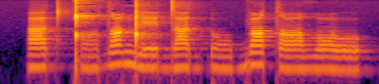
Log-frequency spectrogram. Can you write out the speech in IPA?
a˨˦ d ǃ ɔ̤˨˦ dˤ i˦ ŋ͡ǃ e˨ d a˨ d ɗ ɔ̤˨ b u˦ tˤ a˨ ðˤ o˨

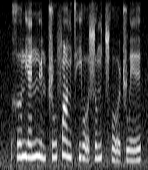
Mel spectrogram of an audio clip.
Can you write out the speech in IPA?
x ɤ˨˦ n̪ j ɛ˨˦ n n̪ y̰˨˩ n ʈ͡ʂ u˨˦ f ɑ˥˨ ŋ t̪ʰ j o̰˨˩ ʊ̯ s ʊ˨˦ ŋ t͡sʰ o̰˨˩ ʊ̯ ʈ͡ʂ w e˨˦ ɪ̯

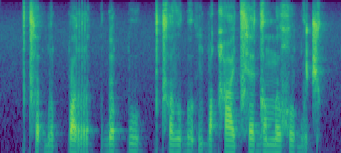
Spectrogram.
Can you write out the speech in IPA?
tʰ ɜ ʔ b ɜ pː ɒ r | ɠ ɜ pː u | tʰ ʌ ð u ɠ ʊ ʔ i b ɒ qʰ æ j t͡sʰ ɛ ɡ ʌ m ɛ χʷ æ b ʊ t͡ʃ

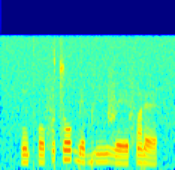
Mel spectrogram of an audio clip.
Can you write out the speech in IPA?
ũ˨ pʰ o˨ f ʊ˦ t͡s oː˦ ɡ͡b e˨ b iː˦ v eː˨ f ã˦ ɾ ɛ˨

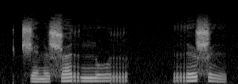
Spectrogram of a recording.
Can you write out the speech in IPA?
t͡ʃ ɪ ɳ ɪ ʂ œ r n u r | r ɨ ʂ ɨ

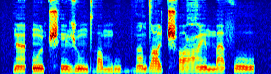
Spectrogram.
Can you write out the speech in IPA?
ɾ ã ʔ õ ʈ͡ʂʰ ẽ ʐ ũ dʱ ɒ m u bʱ õ dˤ e ʈ͡ʂʰ ɒ ʕ ɛ̃ m a f o

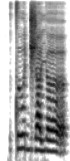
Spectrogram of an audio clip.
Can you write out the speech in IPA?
t ɤ d͡ʒ a j ɐ

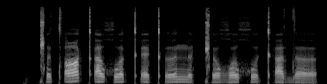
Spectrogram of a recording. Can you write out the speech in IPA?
ǁ ə tʼ ɑ kʼ a χʷ ɐ kʼ ɛ kʼ ə n ə ǁ ɵ ʁʷ ɪ χʷ e kʼ a d ɐ

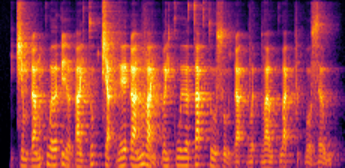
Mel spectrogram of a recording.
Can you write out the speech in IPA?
t͡ɕ ə˨˩ m ɗ a˨˦ m k w əː˨˦ ɗ i˨˩ ə̯ ʔ a˨˩ j t̪ u˦˥ k̚ t͡ɕ a˨˩ k̚ ɣ e˧ ɗ a˨˦ n v a˧˩ j ɓ ə˧ j k w ɨ˧ ə̯ t̪ a˦˥ k̚ t̪ u˨˩ s u˧˩ ɗ a˨˩ k̚ v ə˨˩ t̚ v a˨˩ w k w a˨˩ k̚ f ḭ˧˨ ɓ o˧˩ z ə˧˩˨ w

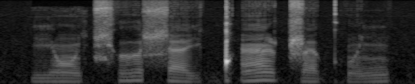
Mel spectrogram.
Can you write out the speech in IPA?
j õ˨˩ t͡ɕʰ ɯ˧˥˧ ɬ ɛ˧˩˧ j ǃʼ ɛ̃˧˥˧ i̯ ʈ͡ʂ ɛ˨˩ kʷʰ ẽ˩˧ ɲ

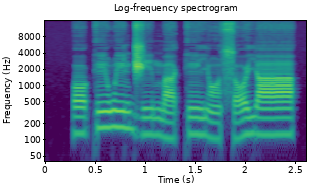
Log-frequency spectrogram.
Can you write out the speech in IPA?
ɔ˧ k ĩ˦ w ĩ˦ d͡ʒ i˧ m a˨ k ĩ˧ j ɔ̃˨ s ɔ˨˦ j a˦

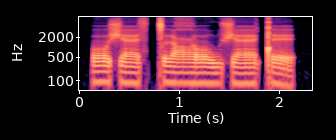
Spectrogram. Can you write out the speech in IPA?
ɔ ʃ æː s ǀ əː ʕ ɔː w ʃ æː ǃ ɛ

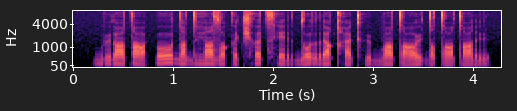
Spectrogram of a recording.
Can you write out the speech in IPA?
b ʉ ɾ o tˤ ʉ | o d ɑ dʱ e zˤ ʉ k ə t͡ʃʰ ə t͡sʰ e r d o r ə qʰ e kʰ ʉ b o tˤ ə w ʉ d ə tˤ ɑ tˤ ʉ r

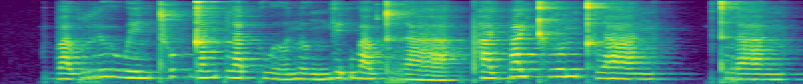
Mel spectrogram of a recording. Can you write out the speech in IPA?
b a˩˦ w r ɯː˥˩ w e˧ n tʰ o˦˥ k̚ d a˦˥ ŋ p l a˦˥ t̚ k w ɤː˩˦ n ɤː˩˦ ŋ j e˥˩ ʔ w a˧ w t r aː˨˩ | pʰ a˧ j p a˥˩ j kʰ l o˥˩ n kʰ l a˧ ŋ | t r aː˧ ŋ

